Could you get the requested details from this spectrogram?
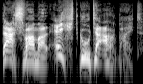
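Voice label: Engineer cheers, German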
